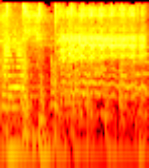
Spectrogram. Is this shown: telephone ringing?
no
